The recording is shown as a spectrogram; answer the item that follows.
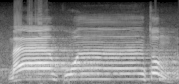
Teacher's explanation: nun mati bertemu dengan huruf ta, ikhfa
